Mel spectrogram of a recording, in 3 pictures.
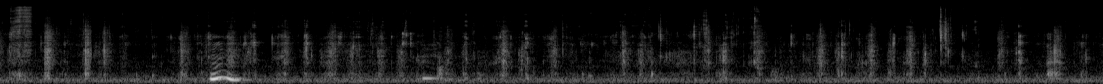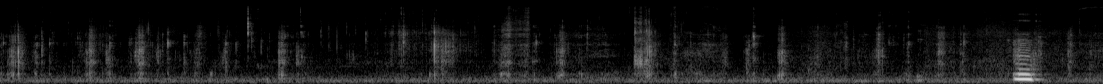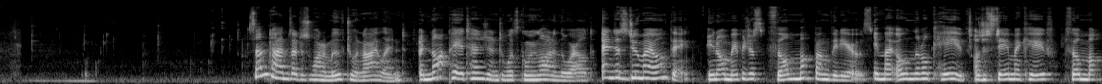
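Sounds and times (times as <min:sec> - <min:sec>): person chewing food: 0:00.0 - 0:24.6.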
